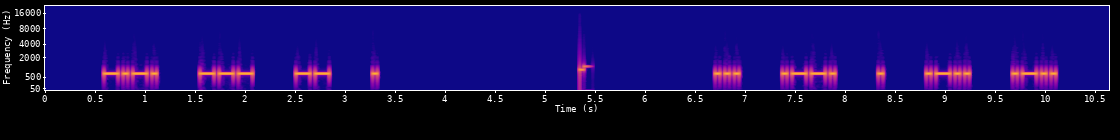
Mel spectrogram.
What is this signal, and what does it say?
Morse code, heard as a keyed tone, about 25 wpm, spaced as for 14 wpm, 700 Hz. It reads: COME SPELL
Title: 3x Character Spacing - Top 300 Words - 25wpm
